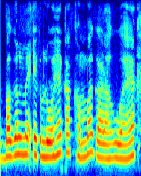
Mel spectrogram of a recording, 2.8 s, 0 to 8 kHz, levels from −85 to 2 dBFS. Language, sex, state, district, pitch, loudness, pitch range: Hindi, male, Jharkhand, Garhwa, 230 Hz, -16 LUFS, 220-260 Hz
